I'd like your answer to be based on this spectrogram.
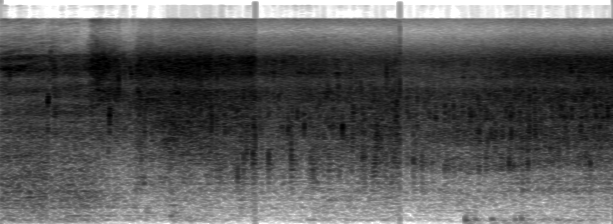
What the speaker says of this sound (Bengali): আর এদিকে আমি সব মাংসগুলো এই যে কড়ার তেল দিয়েছি আর একটু দিয়ে এই মাংসগুলো কড়াতে দিয়ে দেবো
